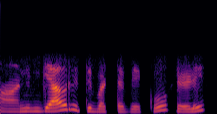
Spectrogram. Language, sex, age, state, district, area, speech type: Kannada, female, 30-45, Karnataka, Uttara Kannada, rural, conversation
